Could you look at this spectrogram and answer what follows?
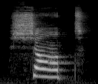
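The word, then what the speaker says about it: chantent: Mais même s'il y a ENT, je ne prononce pas le NT. Je dis elle chante.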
